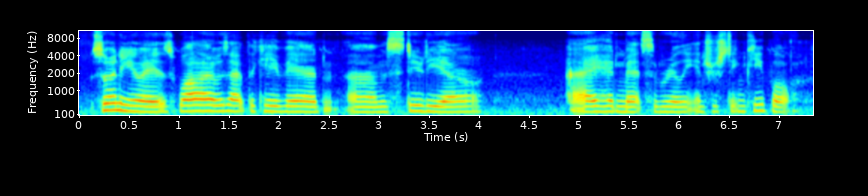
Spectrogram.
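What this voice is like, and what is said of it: Tired, slightly sick-sounding voice. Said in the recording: “It is 6 in the morning. I'm really tired. I'm a little sick ... sorry about my voice.”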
